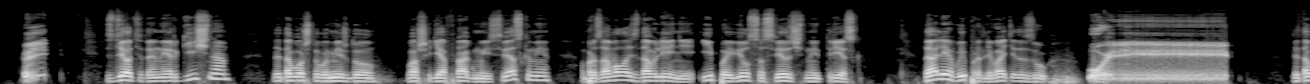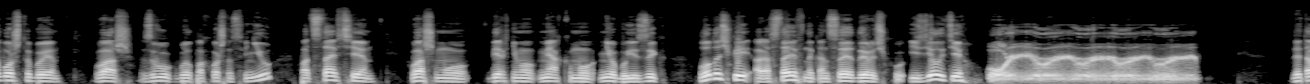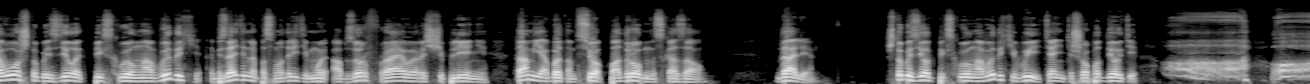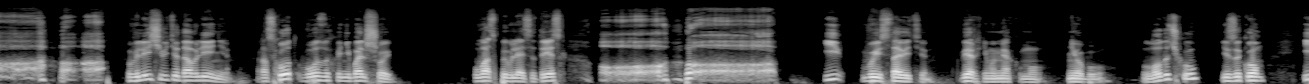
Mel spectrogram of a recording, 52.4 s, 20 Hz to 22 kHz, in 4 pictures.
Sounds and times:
Speech: 0.3 - 11.3, 12.9 - 23.5, 26.0 - 33.3, 34.0 - 43.3, 44.0 - 52.3.

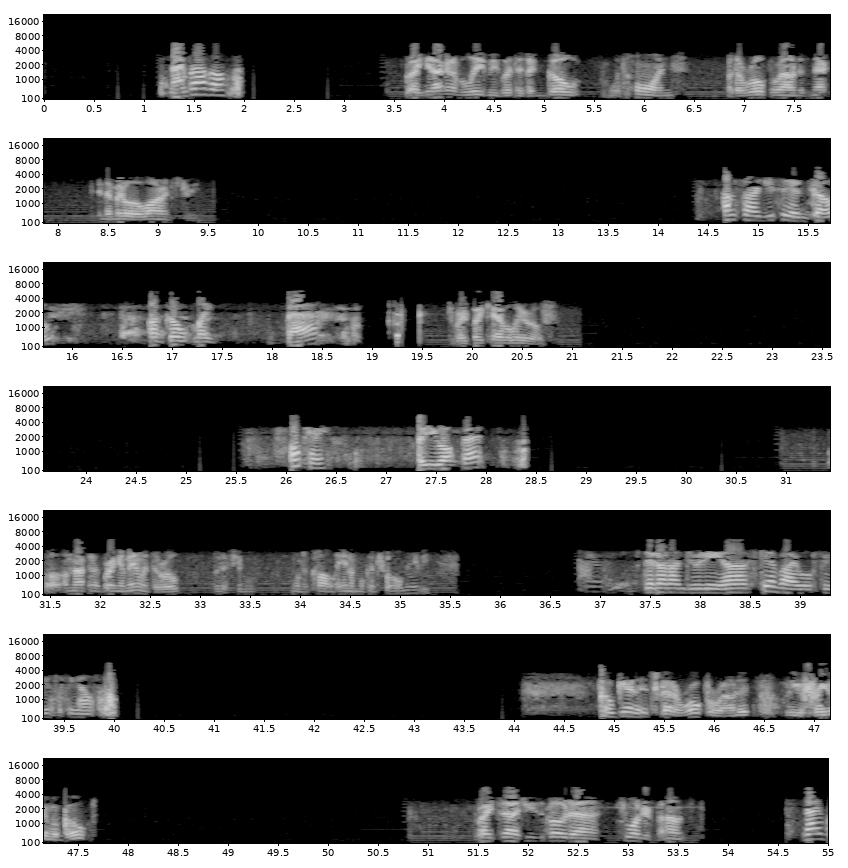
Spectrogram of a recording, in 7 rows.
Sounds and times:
Speech: 3.6 - 9.4, 18.2 - 20.9, 31.4 - 35.6, 36.8 - 40.0, 44.8 - 47.7, 51.5 - 53.6, 54.7 - 55.0.

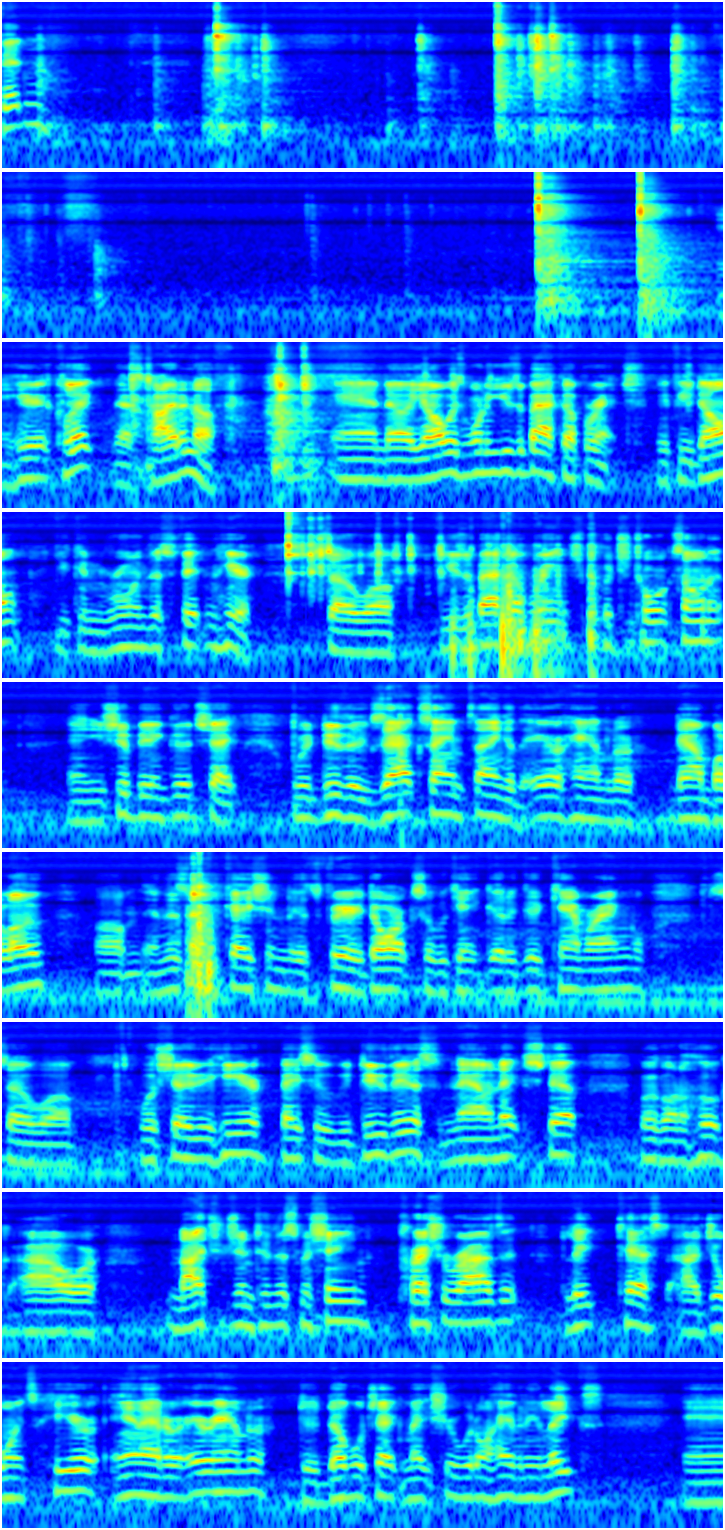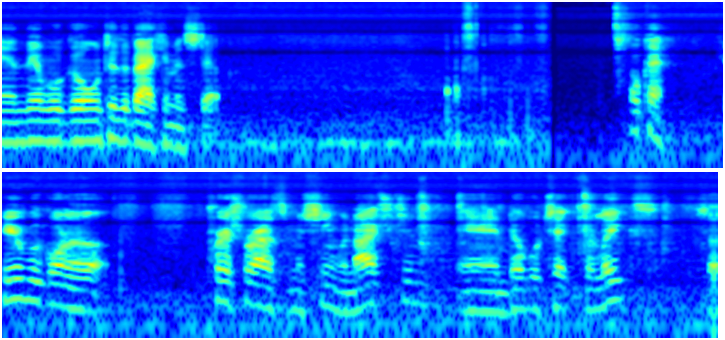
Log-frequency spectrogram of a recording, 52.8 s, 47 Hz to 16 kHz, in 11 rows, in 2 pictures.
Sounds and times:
Speech: 0.0 - 0.4, 9.6 - 11.2, 11.8 - 44.8, 47.4 - 48.9, 49.5 - 52.8.

